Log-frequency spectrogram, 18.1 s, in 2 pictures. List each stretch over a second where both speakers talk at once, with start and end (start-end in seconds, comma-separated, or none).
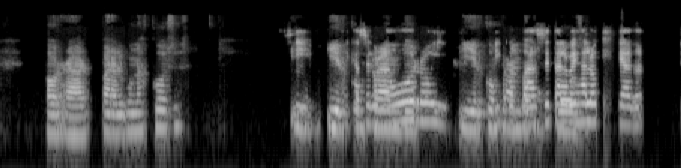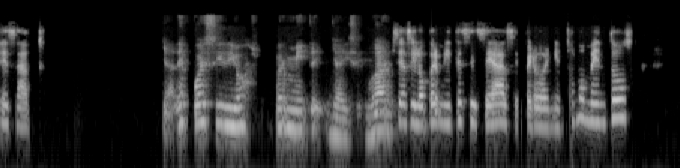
3.9-5.6, 6.6-7.8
